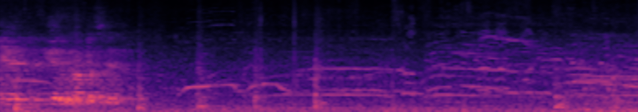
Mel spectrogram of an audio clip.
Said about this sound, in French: Pourquoi tout le monde crie ? Je pense qu'ils ont démarré les moteurs.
